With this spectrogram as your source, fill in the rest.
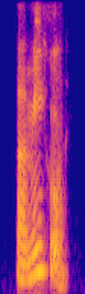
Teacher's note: Entonces en mí va a estar el acento, ¿ok? Entonces va a ser grave y pues llana.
